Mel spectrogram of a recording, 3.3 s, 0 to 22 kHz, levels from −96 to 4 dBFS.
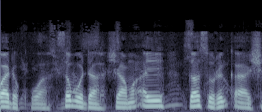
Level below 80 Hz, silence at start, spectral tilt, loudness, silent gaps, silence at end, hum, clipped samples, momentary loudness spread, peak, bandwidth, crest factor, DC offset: -62 dBFS; 0 s; -6.5 dB/octave; -27 LUFS; none; 0 s; none; under 0.1%; 8 LU; -10 dBFS; 11 kHz; 16 dB; under 0.1%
